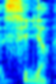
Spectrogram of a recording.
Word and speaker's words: Silja: Alors Cilia, euh, j'espère que je le prononce bien, mais ça s'écrit S-I-L-J-A. Voilà, donc à, prononcer euh, comme s'il y avait un I après le L, Cilia.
